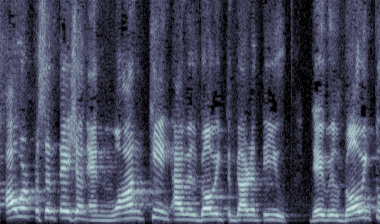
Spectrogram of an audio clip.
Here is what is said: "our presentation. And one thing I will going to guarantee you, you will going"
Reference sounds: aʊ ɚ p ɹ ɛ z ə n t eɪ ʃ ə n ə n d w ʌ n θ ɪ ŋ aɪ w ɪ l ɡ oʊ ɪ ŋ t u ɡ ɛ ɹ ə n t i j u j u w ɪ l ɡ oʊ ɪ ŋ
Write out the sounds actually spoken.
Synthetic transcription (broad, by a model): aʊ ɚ p ɹ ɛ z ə n t eɪ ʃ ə n ə n d w ʌ n t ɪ ŋ aɪ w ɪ l ɡ oʊ ɪ ŋ t u ɡ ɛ ɹ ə n t i j u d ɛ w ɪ l ɡ oʊ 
